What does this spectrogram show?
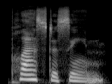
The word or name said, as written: plasticine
